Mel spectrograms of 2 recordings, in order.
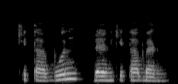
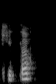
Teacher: Lalu, jika sebuah kata bertanwin, domah atau kasroh, maka tanwin di akhir kata itu dibuang dan huruf akhir disukun atau dihilangkan vokal akhirnya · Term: waqaf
